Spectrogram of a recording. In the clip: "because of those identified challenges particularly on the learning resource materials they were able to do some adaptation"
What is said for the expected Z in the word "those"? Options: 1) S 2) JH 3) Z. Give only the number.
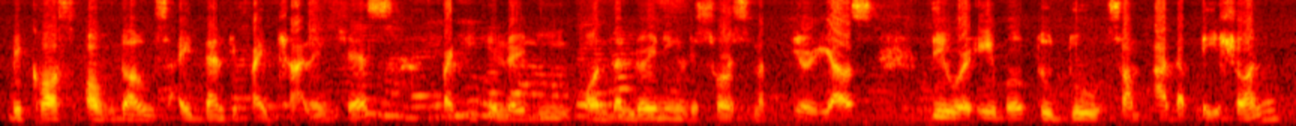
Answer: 1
